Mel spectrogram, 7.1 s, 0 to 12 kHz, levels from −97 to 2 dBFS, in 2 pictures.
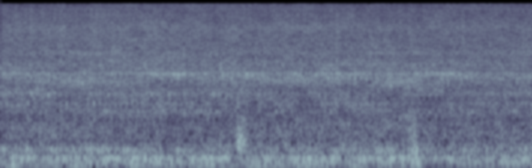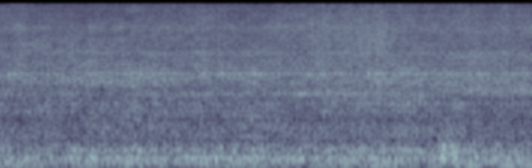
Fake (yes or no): yes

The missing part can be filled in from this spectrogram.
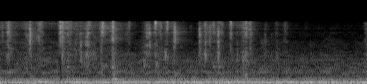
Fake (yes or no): yes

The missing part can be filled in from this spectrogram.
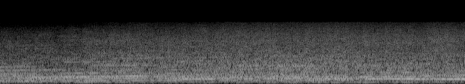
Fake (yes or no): yes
